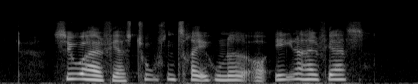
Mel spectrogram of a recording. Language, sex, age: Danish, female, 48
